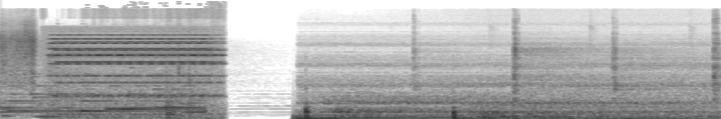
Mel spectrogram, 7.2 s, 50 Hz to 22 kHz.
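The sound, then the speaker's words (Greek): A telephone rings at 7 in the morning with a steady, bright trill for about two seconds, then cuts off; after a brief silence comes a louder, noisy stretch with occasional sharp clicks. “Πάει λοιπόν 7 ώρα το τηλέφωνο.”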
